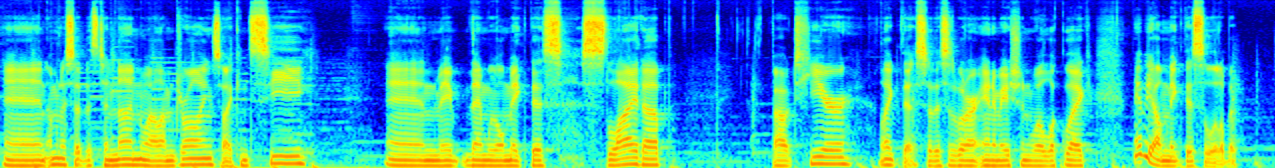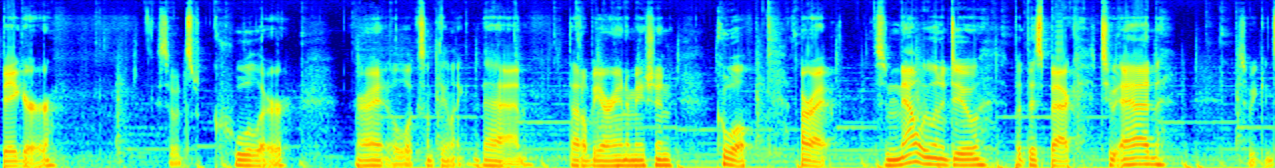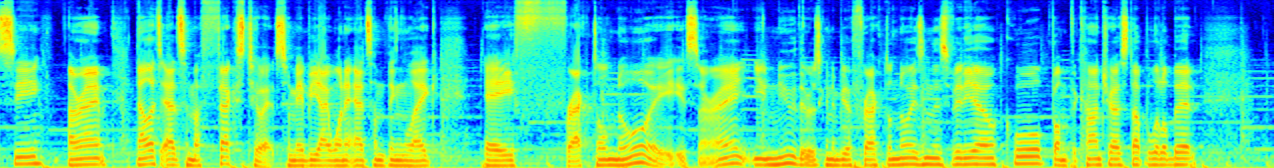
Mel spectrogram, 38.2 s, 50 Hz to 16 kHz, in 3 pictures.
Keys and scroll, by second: 4.1 v, 30.5-32.2 typing.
